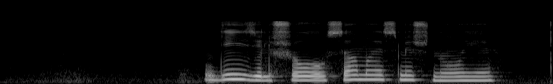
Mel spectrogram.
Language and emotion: Russian, sad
